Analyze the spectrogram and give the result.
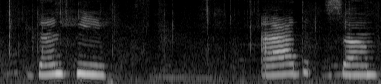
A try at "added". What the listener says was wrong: Now remember, that's got the ed at the end, so add is right, but then you have to say the sound at the end. Added.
